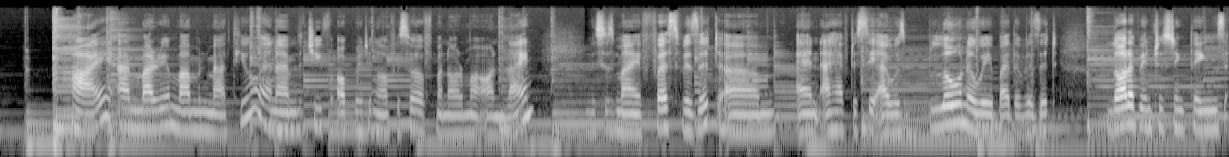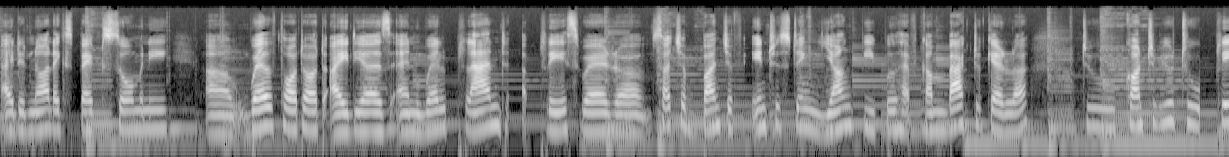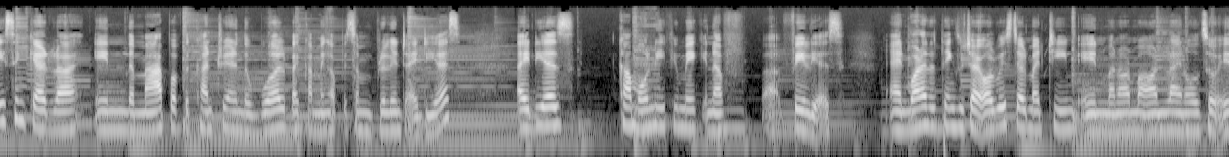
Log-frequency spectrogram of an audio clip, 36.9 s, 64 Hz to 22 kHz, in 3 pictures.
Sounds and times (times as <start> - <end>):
Music: 0.0 - 36.8
Speech: 0.7 - 5.3, 5.9 - 29.2, 29.8 - 36.8.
